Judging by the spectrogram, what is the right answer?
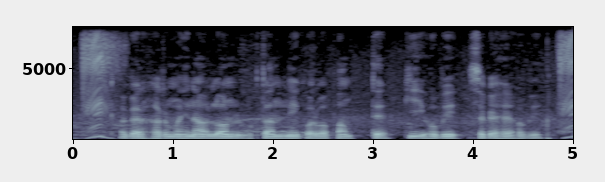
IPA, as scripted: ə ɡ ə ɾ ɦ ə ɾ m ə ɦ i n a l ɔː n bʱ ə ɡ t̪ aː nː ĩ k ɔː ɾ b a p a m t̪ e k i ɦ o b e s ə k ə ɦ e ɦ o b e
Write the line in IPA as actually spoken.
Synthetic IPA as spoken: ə ɡ ə ɾ ɦ ə ɾ m ə ɦ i n a l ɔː n bʱ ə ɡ t̪ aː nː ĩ k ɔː ɾ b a p a m t̪ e k i ɦ o b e s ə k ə ɦ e ɦ o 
